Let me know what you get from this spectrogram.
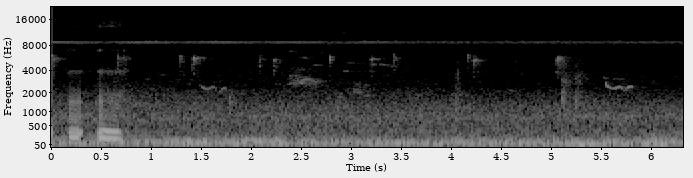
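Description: Outdoor evening ambience: a few faint, scattered bird chirps over a low steady rumble, with a brief voiced sound in two short parts just after the start.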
